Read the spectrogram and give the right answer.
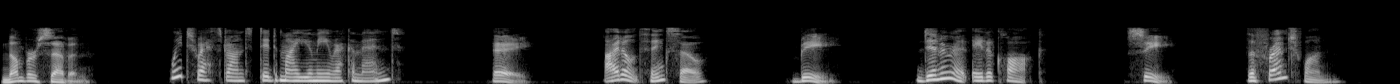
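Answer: C: The French one.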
